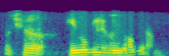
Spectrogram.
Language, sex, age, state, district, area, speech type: Hindi, male, 60+, Madhya Pradesh, Bhopal, urban, conversation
